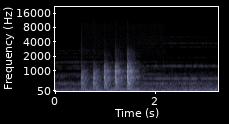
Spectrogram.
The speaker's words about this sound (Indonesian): diketok lagi dong tuh pintu.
